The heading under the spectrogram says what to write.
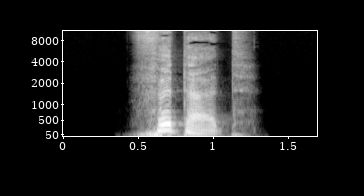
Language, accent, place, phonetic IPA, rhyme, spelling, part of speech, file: German, Germany, Berlin, [ˈfʏtɐt], -ʏtɐt, füttert, verb, De-füttert.ogg
- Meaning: inflection of füttern: 1. third-person singular present 2. second-person plural present 3. plural imperative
